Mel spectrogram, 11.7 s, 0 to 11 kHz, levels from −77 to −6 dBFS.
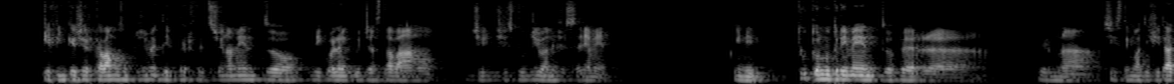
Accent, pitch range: native, 100-120 Hz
